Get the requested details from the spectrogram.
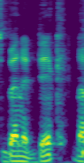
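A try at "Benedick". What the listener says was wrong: There is no T.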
